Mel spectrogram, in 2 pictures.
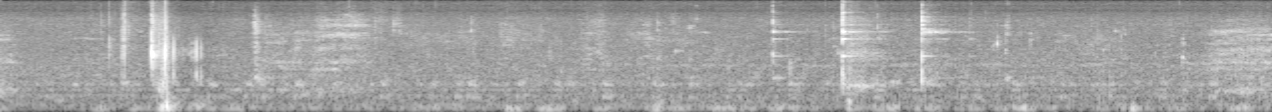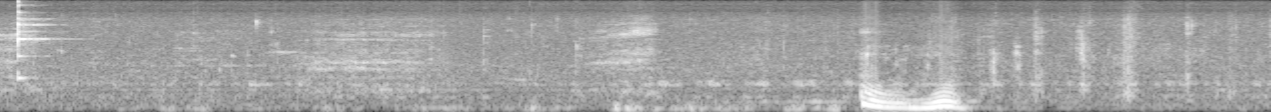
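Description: A woman chews food noisily with her mouth close to a microphone.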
